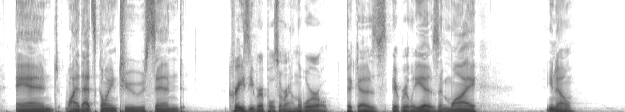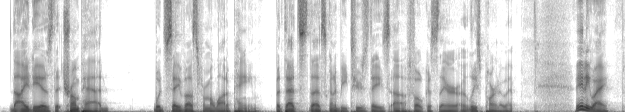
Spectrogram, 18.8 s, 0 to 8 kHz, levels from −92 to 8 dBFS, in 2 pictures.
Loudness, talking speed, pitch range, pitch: -24 LUFS, 155 wpm, 75-90 Hz, 80 Hz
